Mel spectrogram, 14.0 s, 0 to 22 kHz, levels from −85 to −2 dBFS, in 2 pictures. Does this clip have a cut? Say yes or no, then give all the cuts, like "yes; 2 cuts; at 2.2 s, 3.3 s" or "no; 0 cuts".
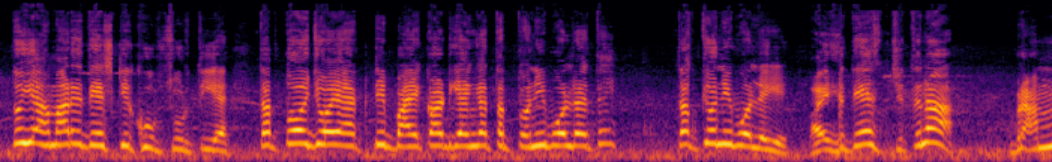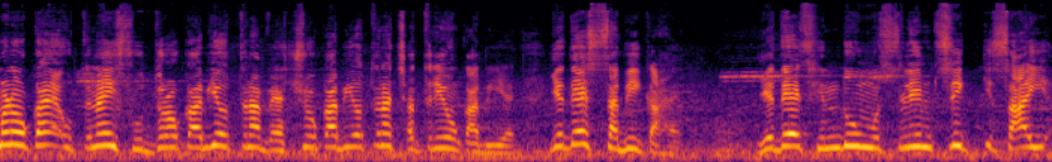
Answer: yes; 1 cut; at 5.6 s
